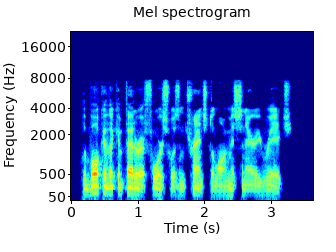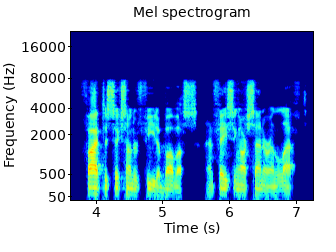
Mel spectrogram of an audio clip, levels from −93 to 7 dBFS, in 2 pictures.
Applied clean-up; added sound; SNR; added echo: none; none; none; none.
